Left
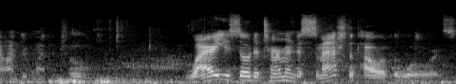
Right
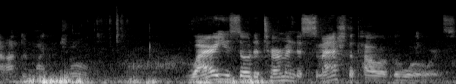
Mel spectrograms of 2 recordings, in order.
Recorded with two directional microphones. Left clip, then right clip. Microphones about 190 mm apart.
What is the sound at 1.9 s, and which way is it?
Speech, 5° right (ahead or behind).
